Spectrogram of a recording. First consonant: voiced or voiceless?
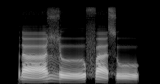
voiced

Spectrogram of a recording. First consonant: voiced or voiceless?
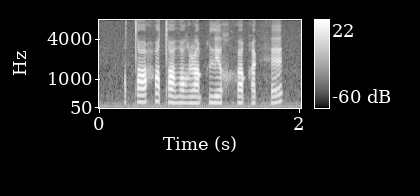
voiceless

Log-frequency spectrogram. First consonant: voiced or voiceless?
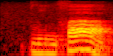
voiceless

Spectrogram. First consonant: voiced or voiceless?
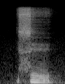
voiceless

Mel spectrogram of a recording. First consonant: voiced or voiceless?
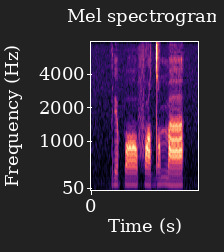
voiced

